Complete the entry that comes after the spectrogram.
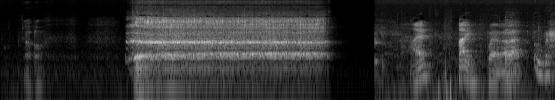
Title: Boys Burps Compilation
